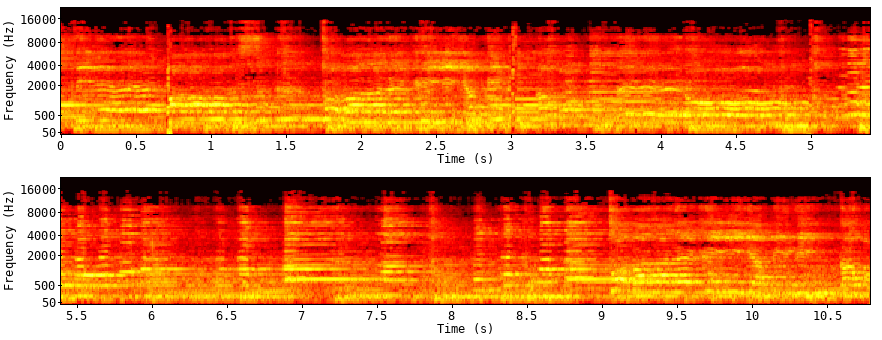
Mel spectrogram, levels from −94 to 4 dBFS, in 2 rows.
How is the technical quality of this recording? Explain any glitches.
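The recording has three short glitches, at 0.69 to 0.75 s, 2.99 to 3.05 s and 4.98 to 5.02 s. They are likely a broken MP3 bit reservoir: after missing frames, the decoder borrows bytes from the wrong frame, so the audio skips ahead and garbles for roughly two 26.1 ms frames.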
